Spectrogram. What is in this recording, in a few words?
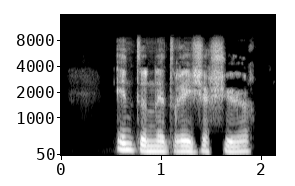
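"internetrechercheur", Dutch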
